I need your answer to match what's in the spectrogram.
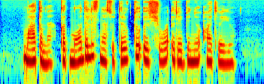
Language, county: Lithuanian, Klaipėda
